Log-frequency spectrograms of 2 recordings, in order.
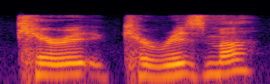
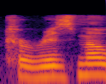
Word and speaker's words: charisma: Charisma. Okay, so that's how we pronounce that word. Charisma with the I getting the accent, and then charismatic.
